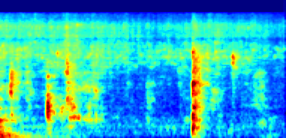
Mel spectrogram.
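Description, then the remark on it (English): Butter sizzles in a hot pan being buttered to make a quesadilla: a steady, soft frying hiss with scattered sharp pops and crackles. Fairly quiet, no voices. “So we are going to quick assemble all the ingredients so first we're going to butter our pan. Yeah, man. Hear that sizzle?”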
